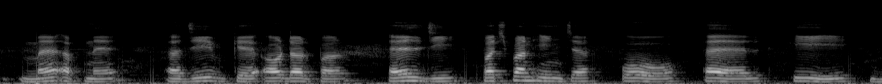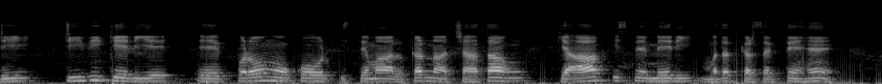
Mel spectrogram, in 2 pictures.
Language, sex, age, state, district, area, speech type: Urdu, male, 18-30, Bihar, Purnia, rural, read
